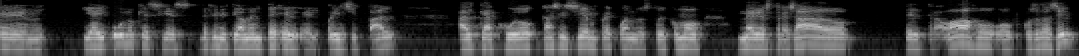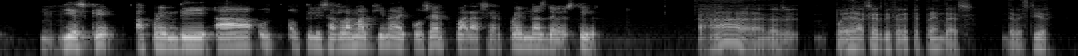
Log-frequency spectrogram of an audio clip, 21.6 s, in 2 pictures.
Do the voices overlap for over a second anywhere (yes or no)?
no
